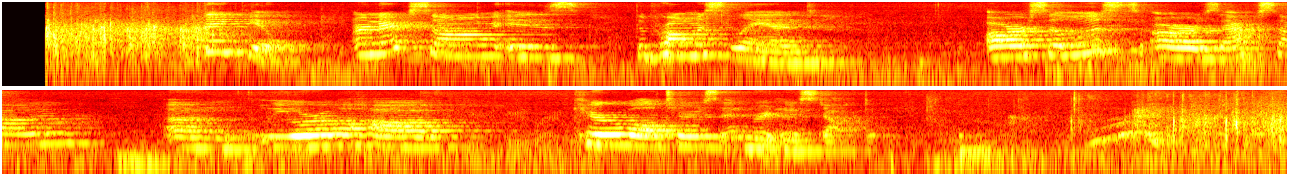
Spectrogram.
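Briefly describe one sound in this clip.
A choir of children sings together in a large echoing hall.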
